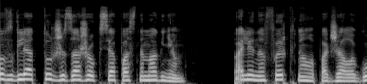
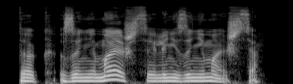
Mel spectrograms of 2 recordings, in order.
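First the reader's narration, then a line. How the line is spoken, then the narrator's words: Stern words through teeth. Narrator (Russian): Процедил строго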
